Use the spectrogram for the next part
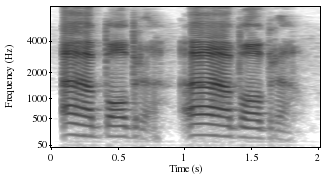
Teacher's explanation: Now note that we're running the A's into each other here.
